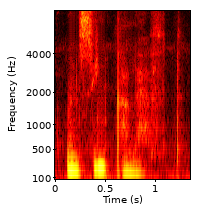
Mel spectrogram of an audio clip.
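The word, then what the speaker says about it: Mzinchaleft: It was him who found me dying outside that Dwemer ruin, Msinkaleft. Yes, that is how you pronounce it.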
